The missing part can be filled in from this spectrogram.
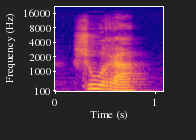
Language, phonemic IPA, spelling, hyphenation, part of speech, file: Dutch, /ˈsuː.raː/, soera, soe‧ra, noun, Nl-soera.ogg
- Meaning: surah, chapter of the Qur'an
